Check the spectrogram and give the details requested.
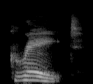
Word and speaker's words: great: good now great has the same ei but it sounds different great great gray day great and bread is a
